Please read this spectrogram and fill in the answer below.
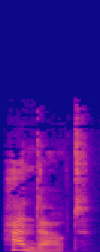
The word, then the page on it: handout: British English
